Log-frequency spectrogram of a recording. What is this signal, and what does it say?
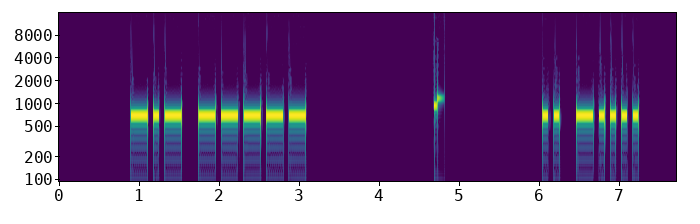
Morse code, heard as a keyed tone, about 17 wpm, 700 Hz. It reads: K0 I6
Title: Single-Letter Single-Number 17wpm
